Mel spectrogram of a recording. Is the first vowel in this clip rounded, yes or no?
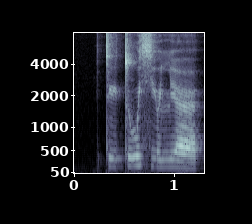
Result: no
